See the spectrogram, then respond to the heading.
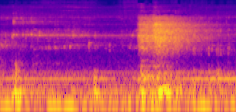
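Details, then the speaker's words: Passenger-side shock absorber hand-cycled off the car: rod drops almost under its own weight, with spots of no resistance; short wet gurgle and hiss of fluid and air bubbles sloshing inside; damping has failed, definitely broken shock needing replacement. "Do you hear that fluid and those bubbles, the air? And look, there are areas where it's super easy move. So this one is definitely broken shock."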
